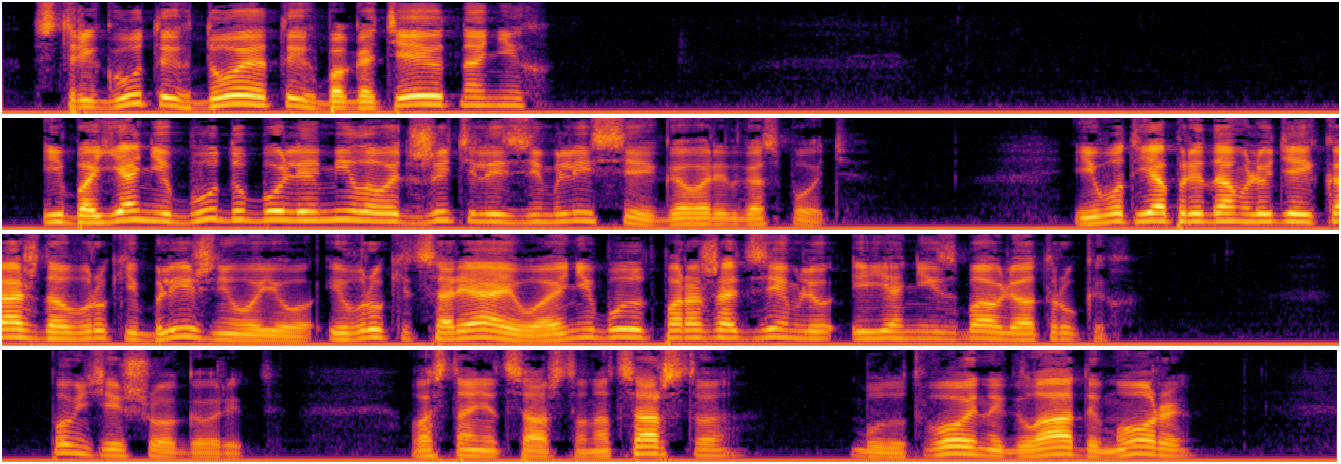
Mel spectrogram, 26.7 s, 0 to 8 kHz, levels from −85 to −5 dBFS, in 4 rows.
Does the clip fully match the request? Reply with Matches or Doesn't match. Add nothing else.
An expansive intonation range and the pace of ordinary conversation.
Matches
